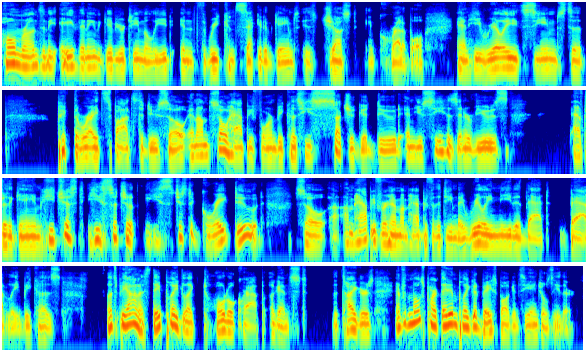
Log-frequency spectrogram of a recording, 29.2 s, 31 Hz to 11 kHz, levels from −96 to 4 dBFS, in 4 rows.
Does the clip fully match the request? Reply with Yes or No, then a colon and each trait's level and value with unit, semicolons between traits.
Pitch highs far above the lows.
Yes: wide, 6.0 semitones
